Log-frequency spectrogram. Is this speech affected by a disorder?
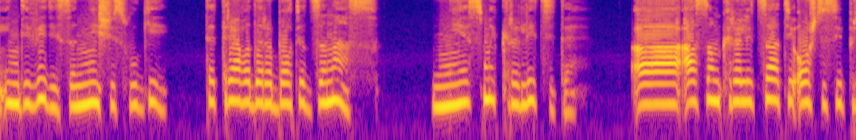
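No.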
